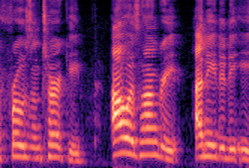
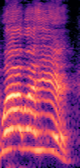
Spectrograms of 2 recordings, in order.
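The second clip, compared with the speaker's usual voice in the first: mocking her old despair; 9 semitones higher, 6 dB louder than usual. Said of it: "my nonsense that I used to talk about".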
